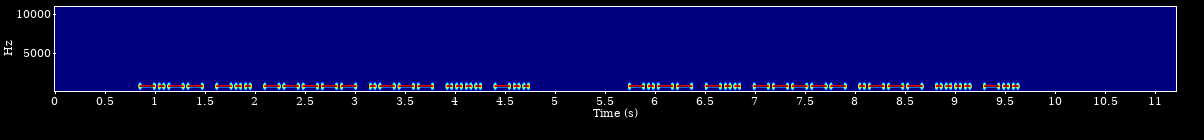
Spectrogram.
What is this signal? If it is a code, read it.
Morse code, heard as a keyed tone, about 25 wpm, 700 Hz. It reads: YD0JHD YD0JHD
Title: DXCC-100 Call Signs - 6 Characters - Repeated 2x - 25wpm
